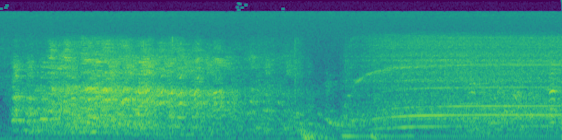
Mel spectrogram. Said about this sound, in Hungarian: Oszkár a porszívóval kakastarészerűen felborzolja Félix haját.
